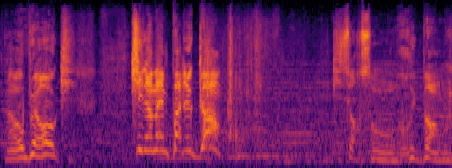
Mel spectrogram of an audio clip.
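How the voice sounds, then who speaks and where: Haughty, high-voiced nobleman, wildly animated. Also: normal speed. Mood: haughty disdain. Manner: haughty, sputtering insults. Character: arrogant, indignant young nobleman, sneering and easily provoked. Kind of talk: theatrical French verse drama acting. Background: music.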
